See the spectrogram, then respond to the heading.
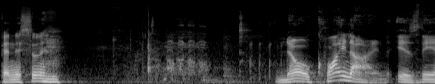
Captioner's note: whispering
